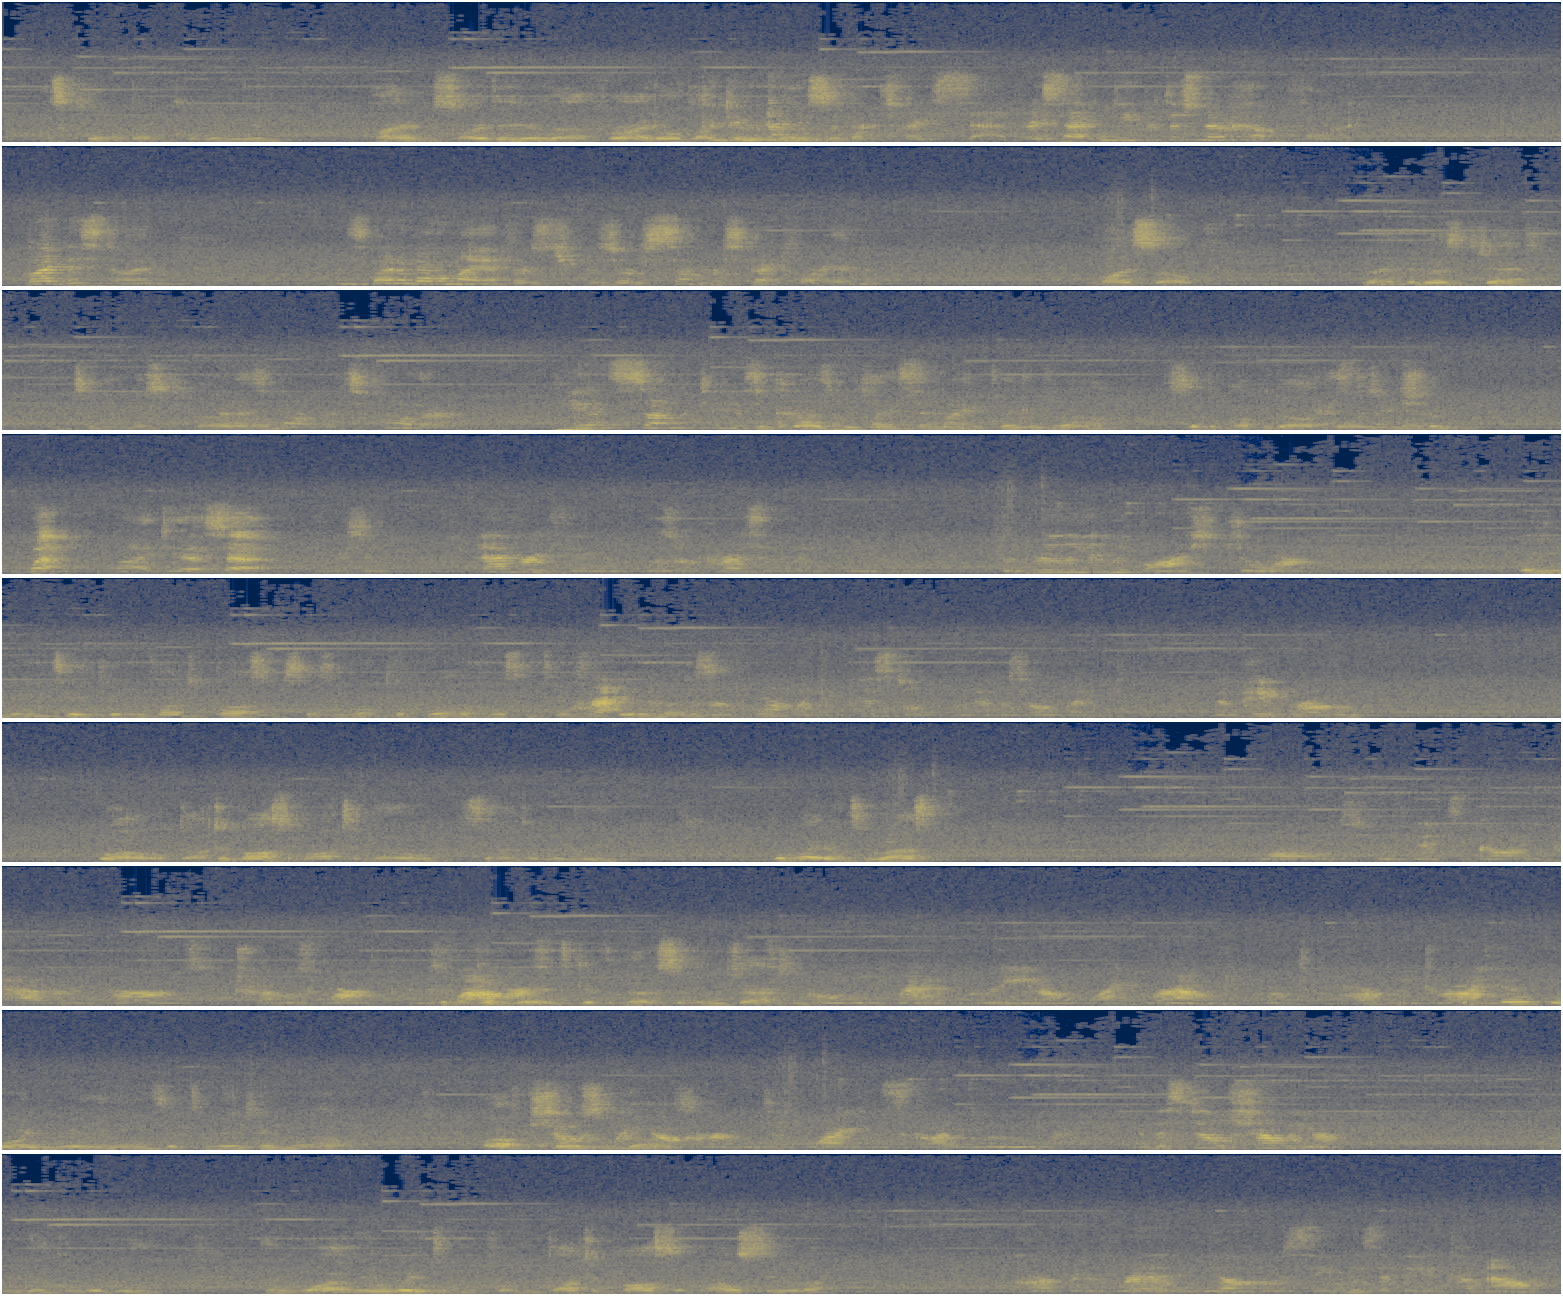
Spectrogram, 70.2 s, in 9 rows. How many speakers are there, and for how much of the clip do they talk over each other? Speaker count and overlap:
2, about 10%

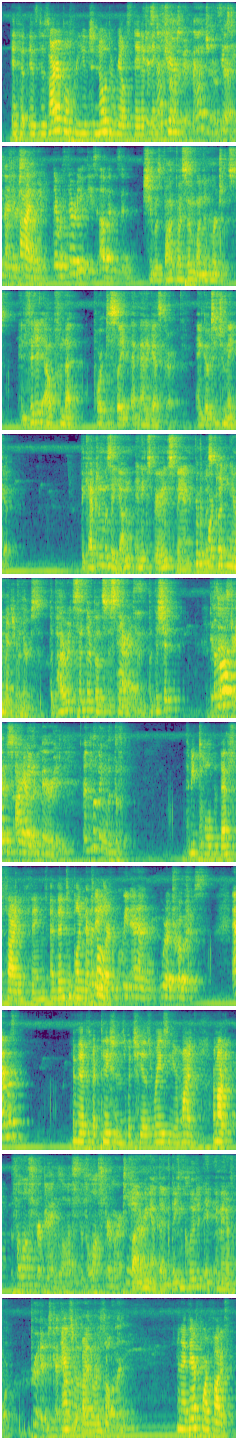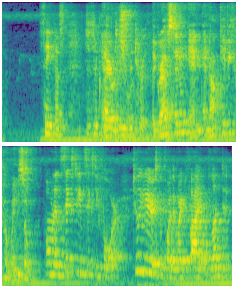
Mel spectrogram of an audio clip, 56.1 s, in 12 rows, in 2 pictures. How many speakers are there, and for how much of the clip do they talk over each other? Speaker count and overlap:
4, about 18%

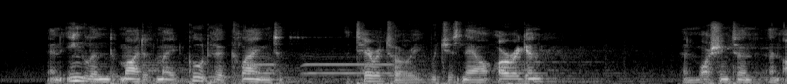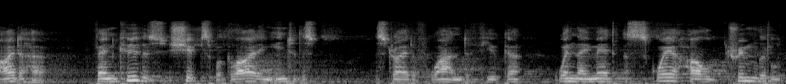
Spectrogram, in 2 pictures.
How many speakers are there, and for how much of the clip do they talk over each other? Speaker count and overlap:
1, no overlap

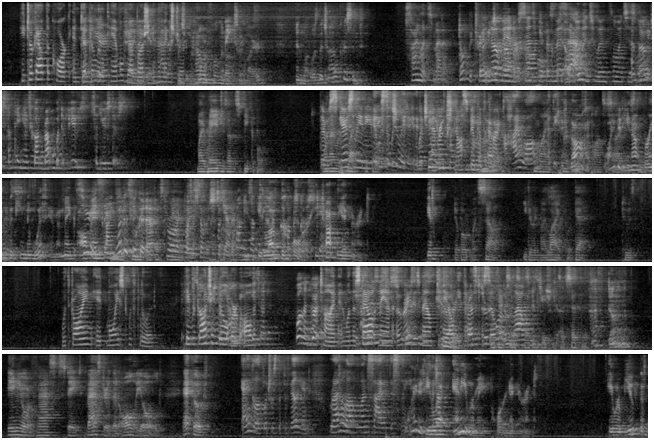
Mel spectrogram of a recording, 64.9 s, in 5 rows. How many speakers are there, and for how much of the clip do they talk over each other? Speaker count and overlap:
10, about 41%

